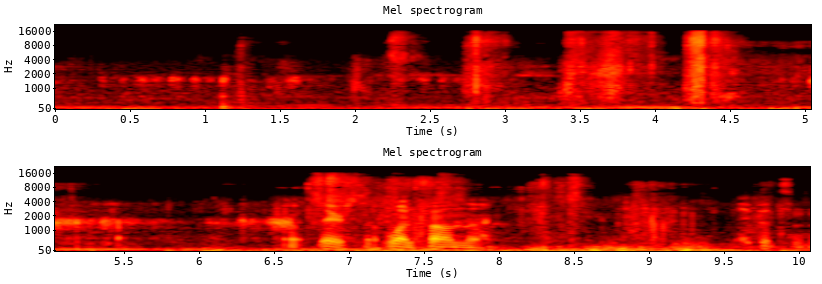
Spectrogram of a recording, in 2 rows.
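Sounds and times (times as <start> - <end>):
footsteps crunching dry leaves: 2.0 - 5.3, 6.2 - 10.0.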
